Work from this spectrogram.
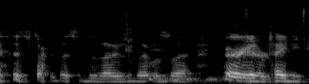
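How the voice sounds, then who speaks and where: Somewhat breathy and fairly high in pitch, a man speaks at a very fast pace. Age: 60s. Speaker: show co-host. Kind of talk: casual chat. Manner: halting, many filler words.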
